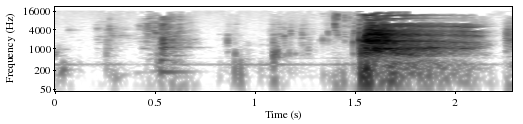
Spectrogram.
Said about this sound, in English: Welcome back to our ASMR water drinking stream.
